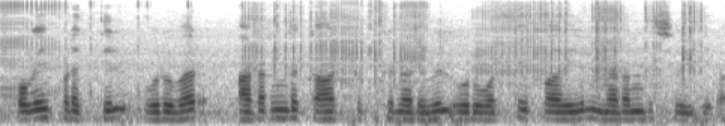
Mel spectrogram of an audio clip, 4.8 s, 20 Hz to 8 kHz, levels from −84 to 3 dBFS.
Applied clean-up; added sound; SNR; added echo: none; Squeak; 17 dB; none.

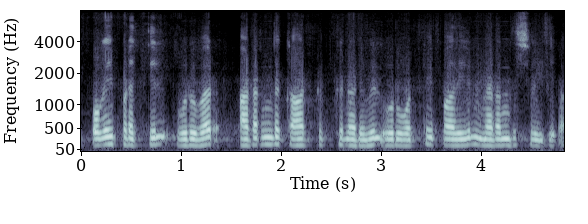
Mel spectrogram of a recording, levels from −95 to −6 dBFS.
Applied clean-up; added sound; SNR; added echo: neural separator model SepFormer DNS4.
